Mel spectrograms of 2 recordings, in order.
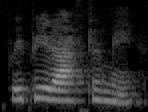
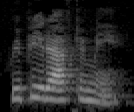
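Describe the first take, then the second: No difference in how they are said.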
